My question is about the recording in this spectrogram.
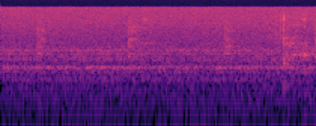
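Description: Quiet room tone with a few faint ticks and a faint steady hum.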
